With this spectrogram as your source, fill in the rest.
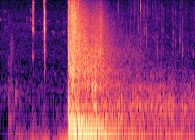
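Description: A gunshot bangs loudly and echoes away.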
